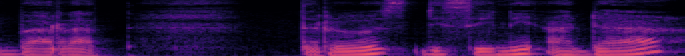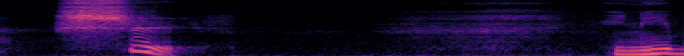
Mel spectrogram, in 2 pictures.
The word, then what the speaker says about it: 是: Terus di sini ada shi. Ini bacanya shi ya.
